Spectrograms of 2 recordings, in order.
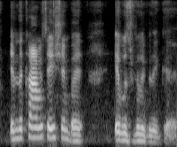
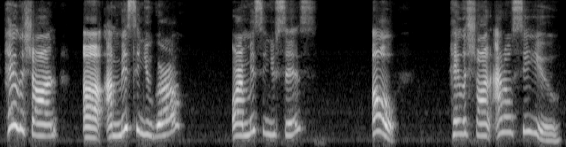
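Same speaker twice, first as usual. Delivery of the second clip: sample friendly email; 9 semitones higher than usual. Acted. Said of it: "you should say".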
